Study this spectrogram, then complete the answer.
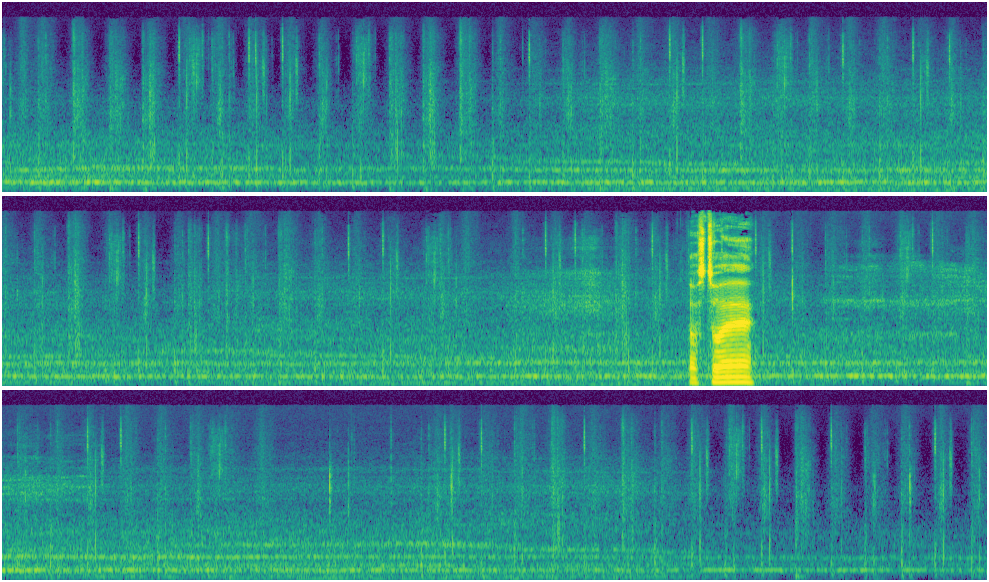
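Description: Footsteps run quickly on a stone floor with a faint echo.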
